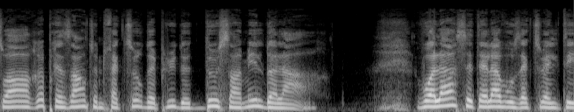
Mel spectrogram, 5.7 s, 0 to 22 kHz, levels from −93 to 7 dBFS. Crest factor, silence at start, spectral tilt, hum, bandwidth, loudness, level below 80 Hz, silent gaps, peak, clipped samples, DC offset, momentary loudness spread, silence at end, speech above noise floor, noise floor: 16 dB; 0 s; -7.5 dB/octave; none; 11.5 kHz; -16 LUFS; -44 dBFS; none; 0 dBFS; under 0.1%; under 0.1%; 12 LU; 0 s; 46 dB; -62 dBFS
